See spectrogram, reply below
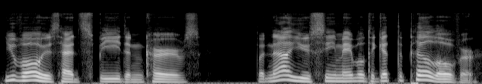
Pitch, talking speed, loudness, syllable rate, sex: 140 Hz, 200 wpm, -16 LUFS, 5.0 syllables/s, male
